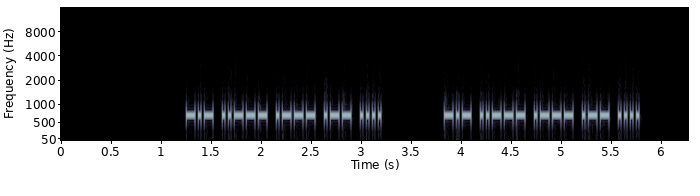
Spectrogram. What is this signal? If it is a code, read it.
Morse code, heard as a keyed tone, about 40 wpm, 700 Hz. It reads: K2JWH K2JWH
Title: USA Call Signs - 5 Characters - Repeated 2x - 40wpm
